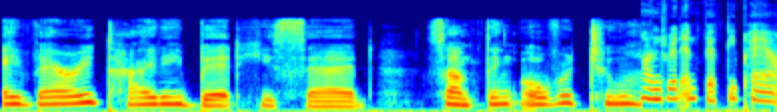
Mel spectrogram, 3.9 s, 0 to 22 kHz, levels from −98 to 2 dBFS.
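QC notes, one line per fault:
3.21–3.89 s, audio read two samples at a time (double speed): the reader treats each pair of samples as one frame, so the speech runs at 2x speed and jumps 12 semitones, a full octave, higher to the end.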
